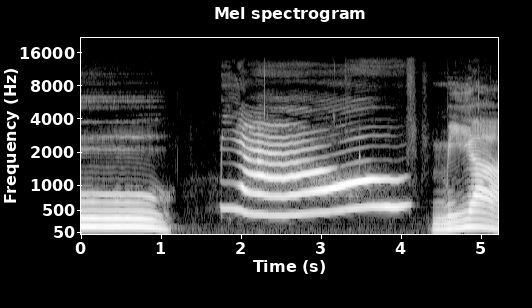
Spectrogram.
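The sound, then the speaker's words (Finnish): A person mimics a cat with a long, drawn-out, loud meow during a vocal warm-up exercise, set between shorter low-pitched vocal imitations before and after. “No, toden totta, minäkin osaan matkia eläimiä. Mää. Mää. Muu. Miau.”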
